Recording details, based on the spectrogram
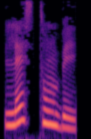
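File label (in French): "Laisse tomber", French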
